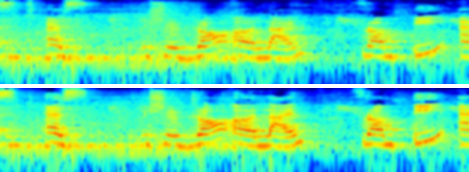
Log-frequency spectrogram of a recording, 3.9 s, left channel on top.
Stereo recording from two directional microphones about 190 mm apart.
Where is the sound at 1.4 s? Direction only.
20° right (ahead or behind).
